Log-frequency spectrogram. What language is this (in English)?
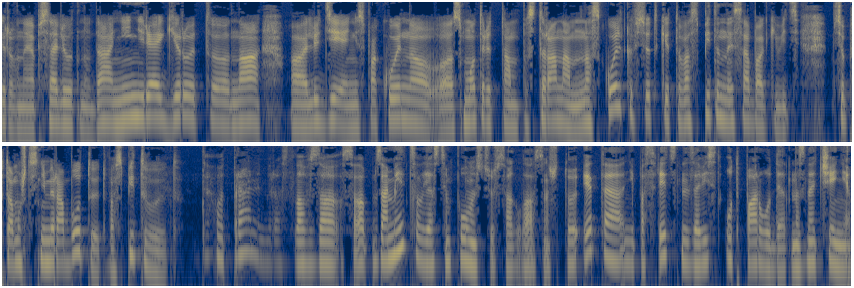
Russian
